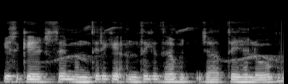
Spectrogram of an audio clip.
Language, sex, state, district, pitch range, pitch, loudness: Hindi, male, Chandigarh, Chandigarh, 115-125 Hz, 120 Hz, -16 LUFS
